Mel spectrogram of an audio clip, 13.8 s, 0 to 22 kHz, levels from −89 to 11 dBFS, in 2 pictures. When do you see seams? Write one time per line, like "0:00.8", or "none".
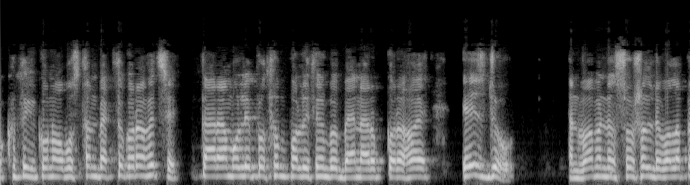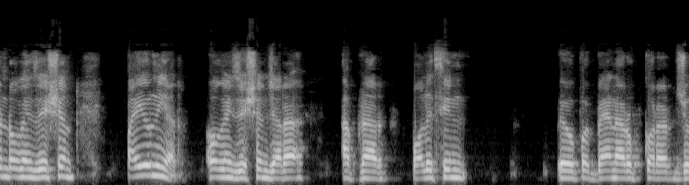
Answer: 0:02.0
